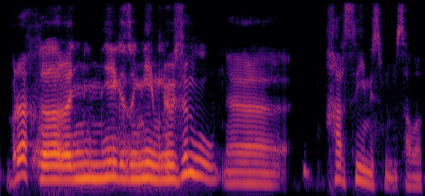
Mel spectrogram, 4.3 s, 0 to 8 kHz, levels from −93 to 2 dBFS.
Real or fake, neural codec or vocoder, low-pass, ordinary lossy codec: fake; codec, 16 kHz, 4 kbps, X-Codec, HuBERT features, trained on LibriSpeech; none; none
